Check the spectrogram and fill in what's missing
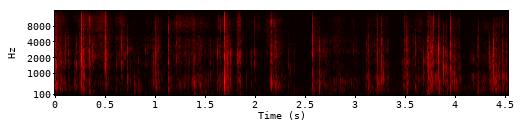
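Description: Hands smooth and unfold the crumpled pages of an open glossy paper magazine, making a quiet run of crisp crinkling. The sound is made of many short, dry, bright crackles and rustles with almost no low end. The bursts come in irregular clusters separated by brief pauses.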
